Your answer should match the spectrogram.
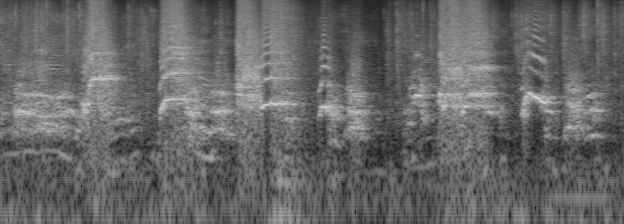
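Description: A dog barking and yelping repeatedly, loud short barks about a second apart.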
